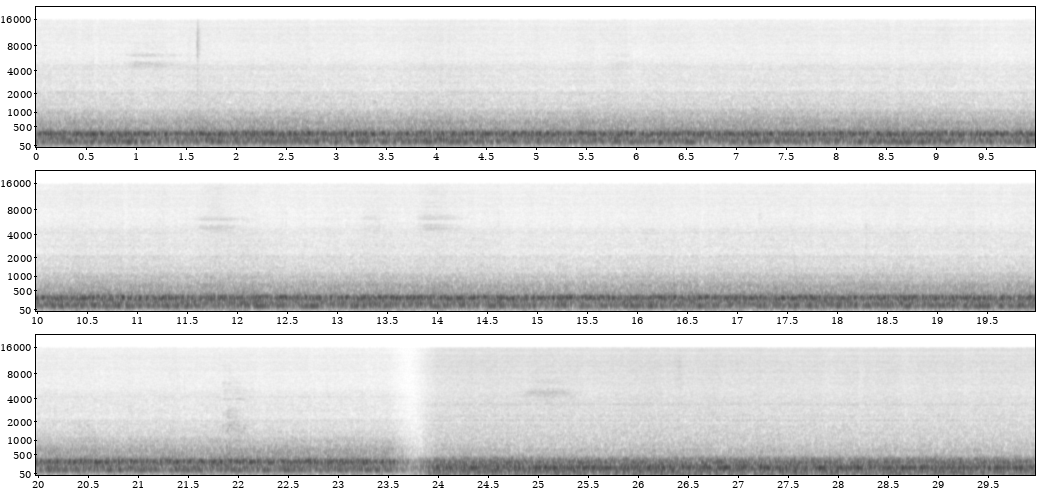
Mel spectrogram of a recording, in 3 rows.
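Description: Steady in-flight cabin drone of a Boeing 737-300: its CFM56-3 engines and the airflow over the fuselage. About 24 s in the sound briefly drops out, then returns as a similar steady drone with a lower hum in it.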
